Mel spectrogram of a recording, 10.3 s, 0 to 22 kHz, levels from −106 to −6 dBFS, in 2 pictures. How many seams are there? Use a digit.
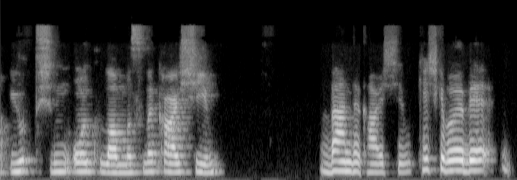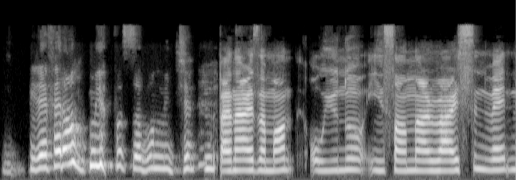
1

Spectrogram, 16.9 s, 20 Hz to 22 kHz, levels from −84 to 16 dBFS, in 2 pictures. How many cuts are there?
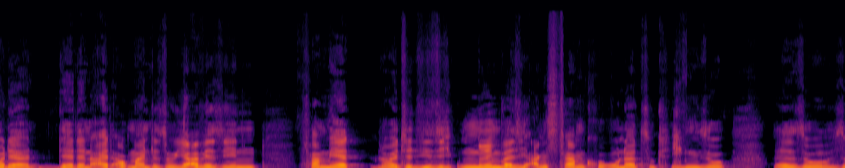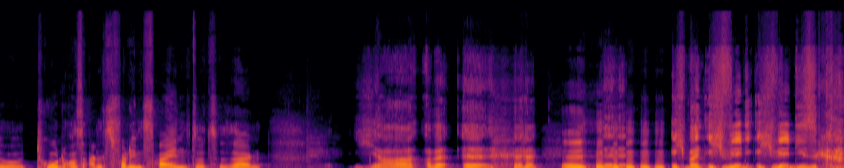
0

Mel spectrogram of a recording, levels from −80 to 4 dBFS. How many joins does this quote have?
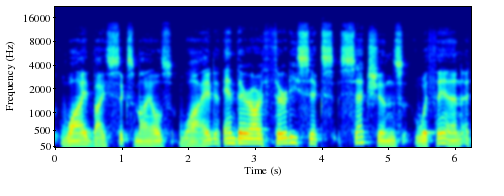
1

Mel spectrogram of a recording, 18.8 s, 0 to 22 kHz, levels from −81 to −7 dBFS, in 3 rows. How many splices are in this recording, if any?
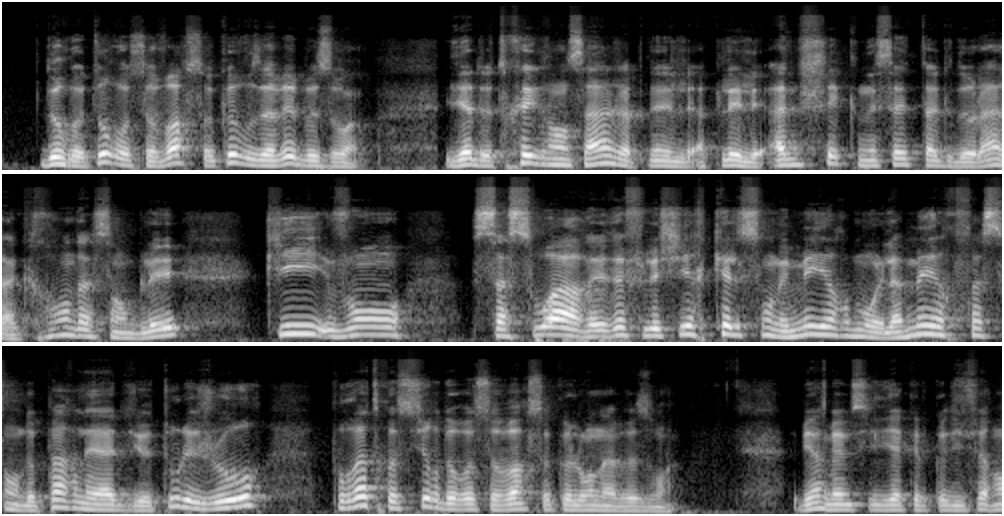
2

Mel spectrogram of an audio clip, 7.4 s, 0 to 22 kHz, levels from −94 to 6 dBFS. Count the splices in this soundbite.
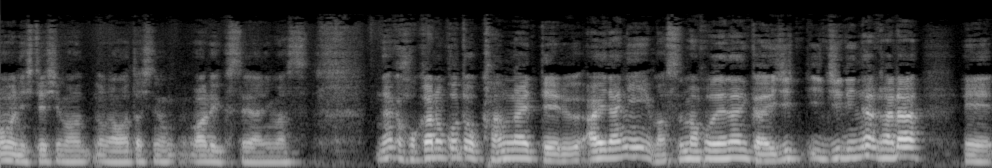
2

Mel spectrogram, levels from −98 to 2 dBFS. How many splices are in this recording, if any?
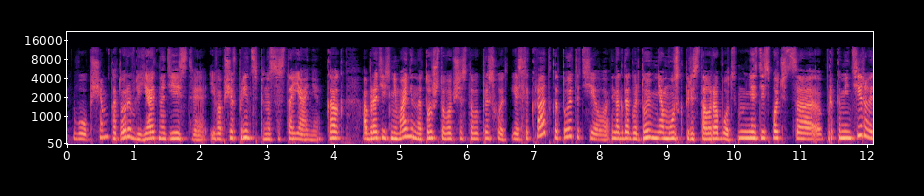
2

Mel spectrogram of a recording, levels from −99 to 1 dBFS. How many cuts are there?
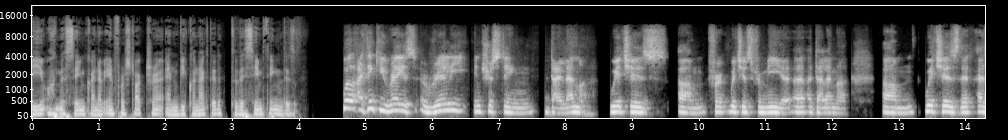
2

